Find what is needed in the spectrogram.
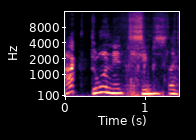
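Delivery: bad German accent drifting into Indian accent. Playing a doctor in a filmed scene, with a failed German accent. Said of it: "I was going for a German accent".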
